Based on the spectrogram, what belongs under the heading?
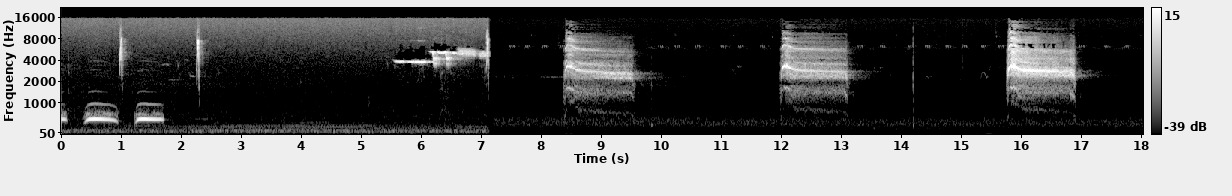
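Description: A mourning dove gives its last few low coos. A red-tailed hawk then screams three times, each scream a rough, slightly falling call about a second long, the three spaced three to four seconds apart and starting about eight seconds in.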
